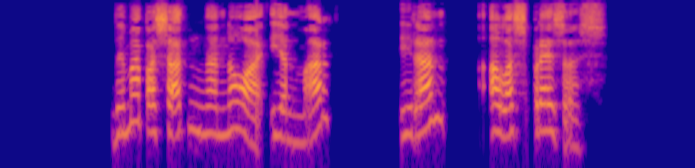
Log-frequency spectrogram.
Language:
Catalan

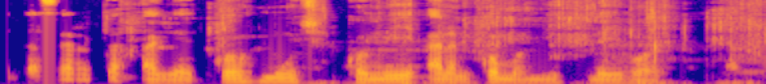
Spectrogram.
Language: Kalenjin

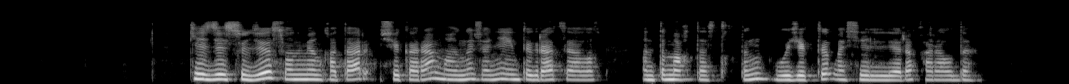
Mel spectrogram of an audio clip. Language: Kazakh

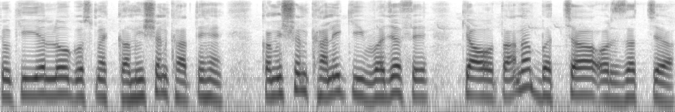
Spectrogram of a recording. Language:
Urdu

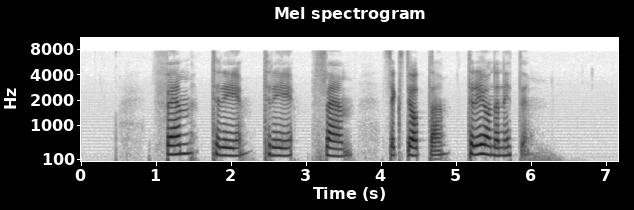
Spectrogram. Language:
Swedish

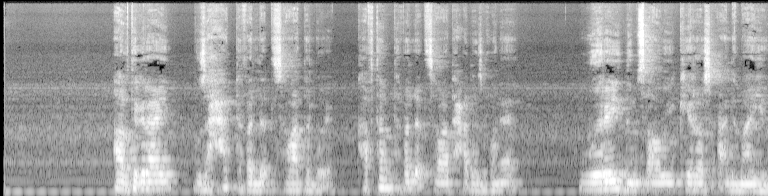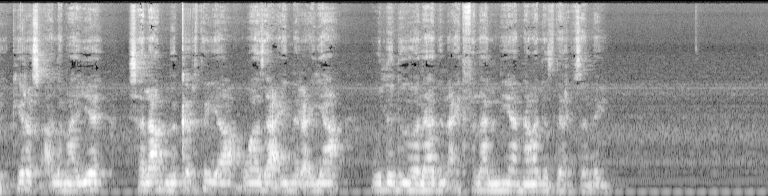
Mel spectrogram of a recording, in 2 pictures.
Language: Tigrinya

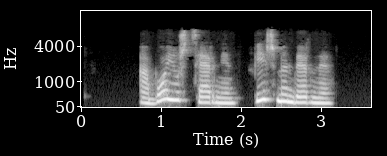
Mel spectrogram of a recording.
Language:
Western Mari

